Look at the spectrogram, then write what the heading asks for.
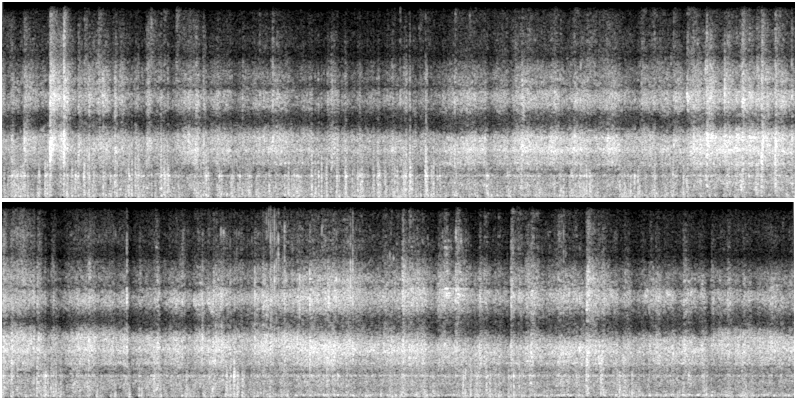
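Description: Passenger train coach running at speed, heard from its open window: a loud steady rumble of steel wheels on the rails, with scattered clicks as the wheels pass rail joints.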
